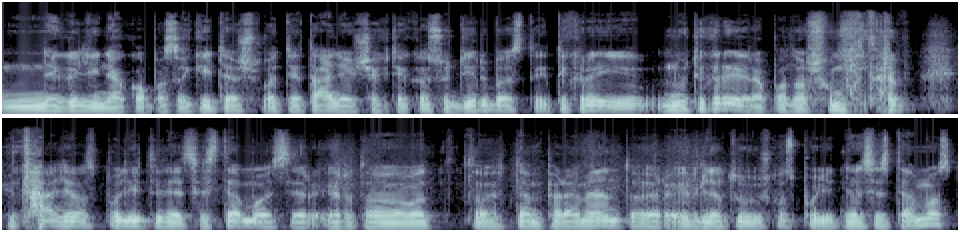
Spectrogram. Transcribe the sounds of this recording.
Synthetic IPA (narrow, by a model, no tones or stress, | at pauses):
nʲɛɡɐlʲinʲiɛkoːpɐsɐkʲiːt̪ʲɪɐʃʋɐ̰t̪ɪt̪ɑːlʲɪjoʃʲiɛkt̪ʲiɛkɐsʲʊd̪ʲiːɾʲbʲɛst̪ɐɪt̪ʲɪkɾɐɪnʊt̪ʲɪkɾɐɪiːɾɐpɐnɐʃʊmot̪ʰɐrpɪt̪ʰɑːlʲɪjoːspoːlʲiːt̪ʲɪnʲeːssʲɪsʲt̪ʲæːmoːsɪɾɪ̰rt̪oːʋɐt̪o̰ːt̪ʲɛmʲpʲɛɾɐmʲɛnt̪oːɪɾɪ̰rlʲiɛt̪uːʋʲɪʃkoːspo̰ːlʲɪ̰t̪ʲɪneːsʲɪstʲæːmoːs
